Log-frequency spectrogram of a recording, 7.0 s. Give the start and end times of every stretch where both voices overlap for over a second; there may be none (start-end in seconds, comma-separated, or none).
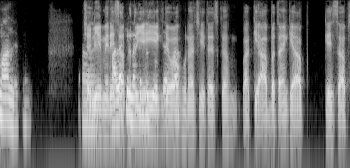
2.2-3.6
